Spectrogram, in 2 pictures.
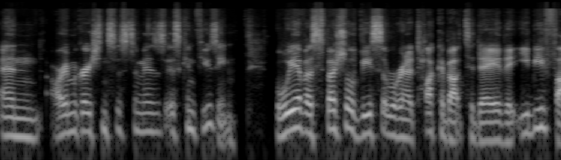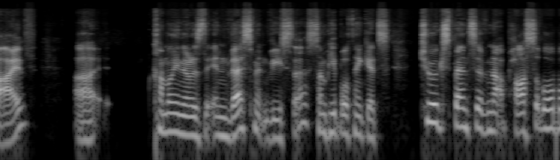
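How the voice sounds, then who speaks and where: A man's voice: on the high side, dry recording, studio quality. Upbeat man hosting a webinar. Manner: upbeat, fillers. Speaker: host. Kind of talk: webinar interview. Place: Dallas, Texas.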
